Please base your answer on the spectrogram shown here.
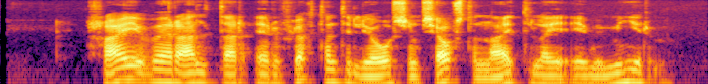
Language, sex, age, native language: Icelandic, male, 30-39, Icelandic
